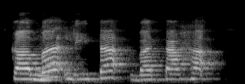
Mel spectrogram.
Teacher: So what you're doing is this Kabalitavathah I'm hearing a Mahaprana. Kaba is Alpa Prana. There is no Mahaprana as such here.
